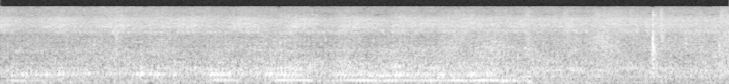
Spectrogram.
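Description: A steady, loud mechanical drone of a helicopter, with a low engine hum and a whirring tone holding constant, heard from inside the aircraft as it lurches about over the savanna in South Africa while rangers pursue a white rhino.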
